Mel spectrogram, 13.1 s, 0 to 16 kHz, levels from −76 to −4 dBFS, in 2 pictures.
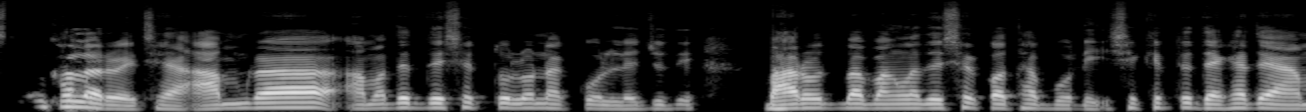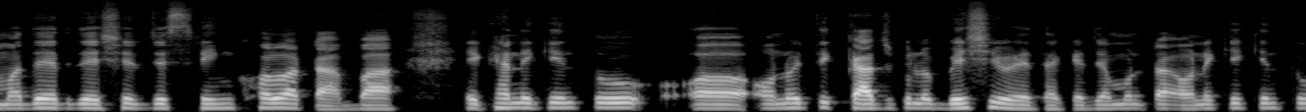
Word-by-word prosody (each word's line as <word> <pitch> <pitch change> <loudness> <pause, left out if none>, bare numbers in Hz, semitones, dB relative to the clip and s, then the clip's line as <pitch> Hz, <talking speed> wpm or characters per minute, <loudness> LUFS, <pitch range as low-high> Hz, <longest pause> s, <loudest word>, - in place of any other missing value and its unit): শৃঙ্খলা 180 -2 +2
রয়েছে। 110 0 -1 0.3
আমরা 150 +4 +3 0.4
আমাদের 140 +4 0
দেশের 155 +1 -2
তুলনা 150 -2 0
করলে, 120 -3 -4
যদি 125 +1 -9 0.4
ভারত 140 +3 +5
বা 145 - +6
বাংলাদেশের 140 +2 -1
কথা 140 0 +1
বলি, 115 -2 -7
সেক্ষেত্রে 155 +1 -4
দেখা 145 +2 +1
যায় 140 -3 +5
আমাদের 135 +3 0 0.2
দেশের 140 +2 -2
যে 145 - 0
শৃঙ্খলাটা 145 -1 -1 0.2
বা 120 - +3 0.5
এখানে 150 +2 -1
কিন্তু 160 0 -2 0.5
অ - - +4 0.3
অনৈতিক 150 +3 -3
কাজগুলো 140 +1 +3
বেশি 150 +4 +1
হয়ে 125 -2 -1
থাকে, 120 0 -6
যেমনটা 130 +1 -4
অনেকে 135 +4 -5
কিন্তু 150 0 -6
145 Hz, 145 wpm, -24 LUFS, 135-150 Hz, 0.5 s, বা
